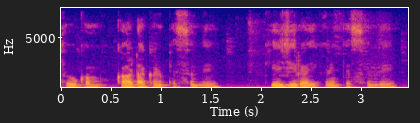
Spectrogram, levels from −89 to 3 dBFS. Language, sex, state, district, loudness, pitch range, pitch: Telugu, male, Andhra Pradesh, Srikakulam, -20 LUFS, 105-115 Hz, 110 Hz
